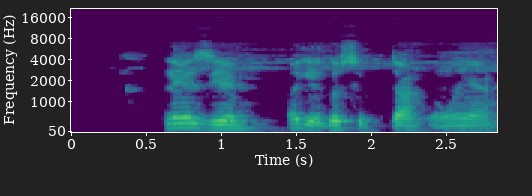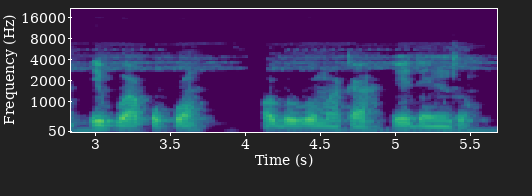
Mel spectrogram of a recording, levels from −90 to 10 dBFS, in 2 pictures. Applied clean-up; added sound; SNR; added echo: none; none; none; none.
